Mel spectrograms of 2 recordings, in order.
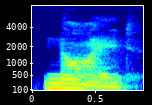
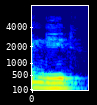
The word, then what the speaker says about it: Nædl: Nædl. Nædl. Nædl. Y with a line wide. Nædl. You can say nid.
